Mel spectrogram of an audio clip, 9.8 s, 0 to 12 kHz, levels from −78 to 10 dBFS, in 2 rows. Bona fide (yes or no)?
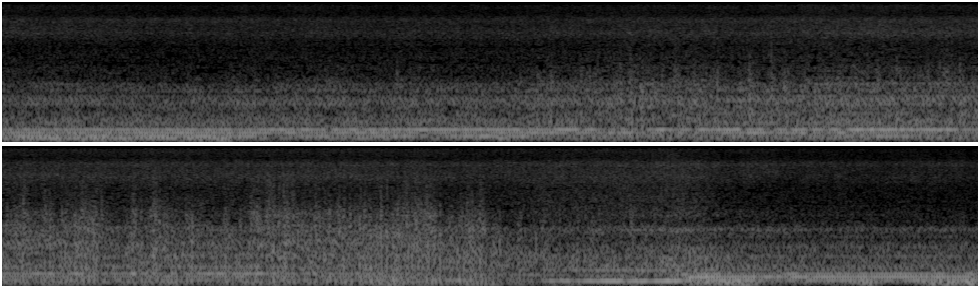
yes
